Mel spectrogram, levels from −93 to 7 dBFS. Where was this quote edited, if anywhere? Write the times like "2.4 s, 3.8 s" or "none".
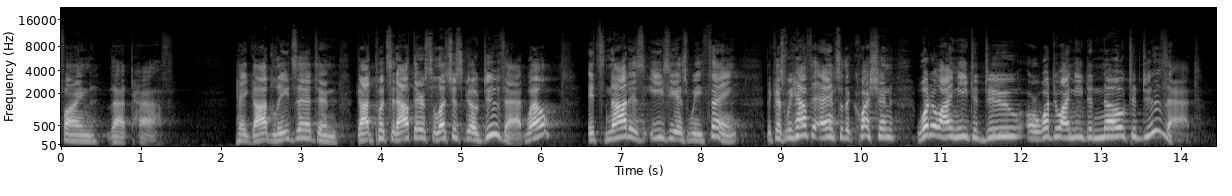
2.2 s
